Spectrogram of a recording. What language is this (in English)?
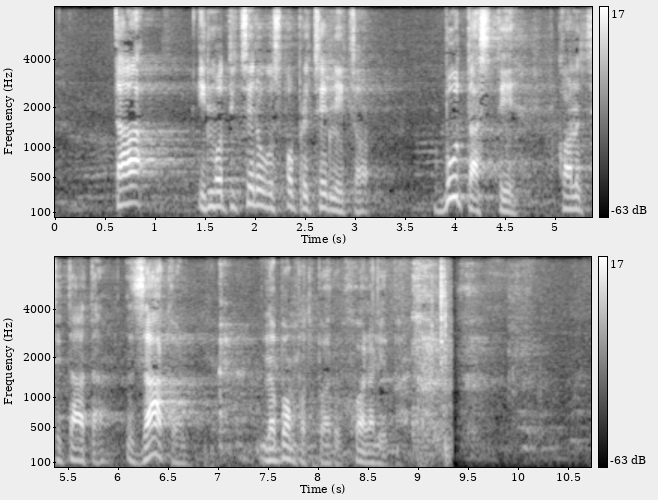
Slovenian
